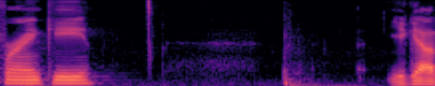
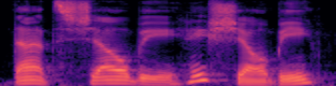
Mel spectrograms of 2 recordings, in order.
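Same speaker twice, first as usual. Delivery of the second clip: plain reading voice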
